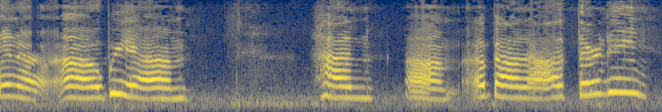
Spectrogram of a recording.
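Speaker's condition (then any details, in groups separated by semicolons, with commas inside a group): ALS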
